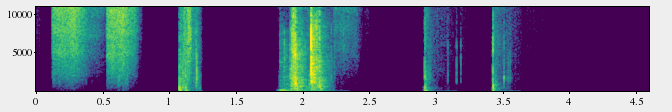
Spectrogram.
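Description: A wooden door bangs open and shut.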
